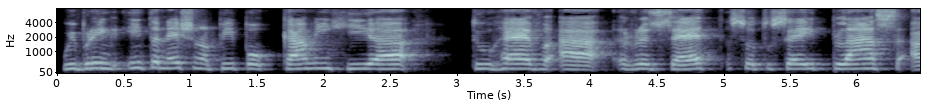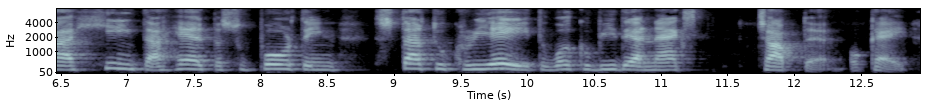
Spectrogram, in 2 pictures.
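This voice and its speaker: An Italian woman who speaks English as a second language, with a clear Italian accent and a voice of ordinary pitch for a woman. She talks with animated energy as a coaching guest, and she keeps restarting her words as she reaches for the right English phrase. Her speech is conversational, in the loose manner of a casual interview. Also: slow pace. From Veneto, Italy.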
